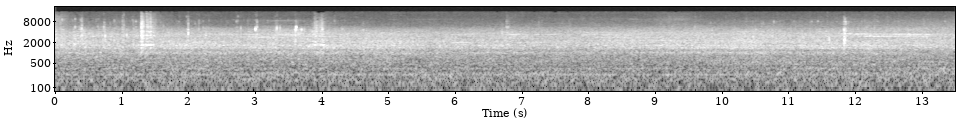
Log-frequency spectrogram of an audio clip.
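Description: A steady low rumble of outdoor background noise, with a few faint soft clicks (about a second in, around four seconds in and near the end) from a cat licking and chewing wet food in a metal dish.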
